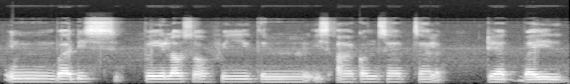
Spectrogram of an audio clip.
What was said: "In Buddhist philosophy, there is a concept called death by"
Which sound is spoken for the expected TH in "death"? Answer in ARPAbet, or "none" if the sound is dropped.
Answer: T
